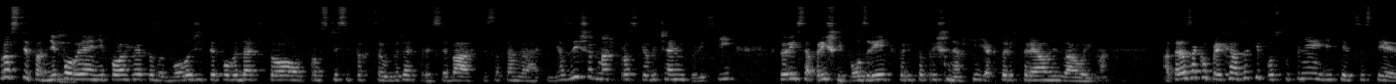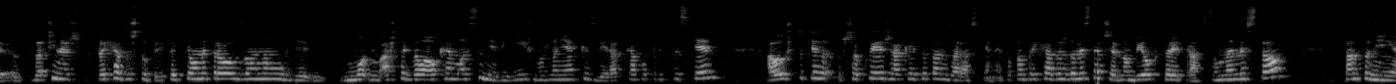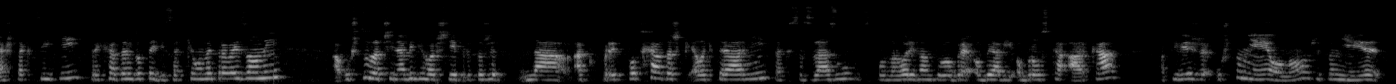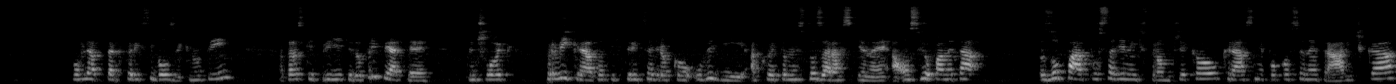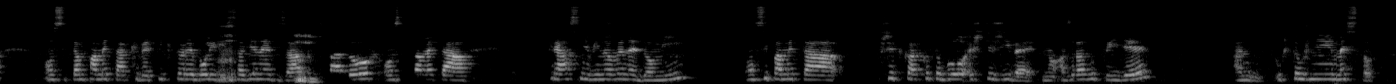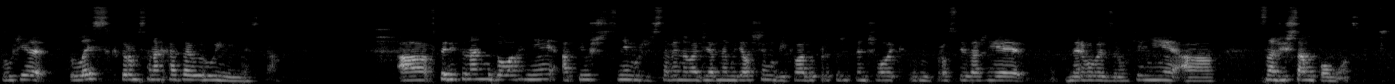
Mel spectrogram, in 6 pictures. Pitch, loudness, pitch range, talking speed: 225 Hz, -33 LUFS, 205-245 Hz, 175 wpm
